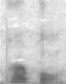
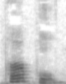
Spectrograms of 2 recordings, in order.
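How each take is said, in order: Both takes have the same delivery.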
